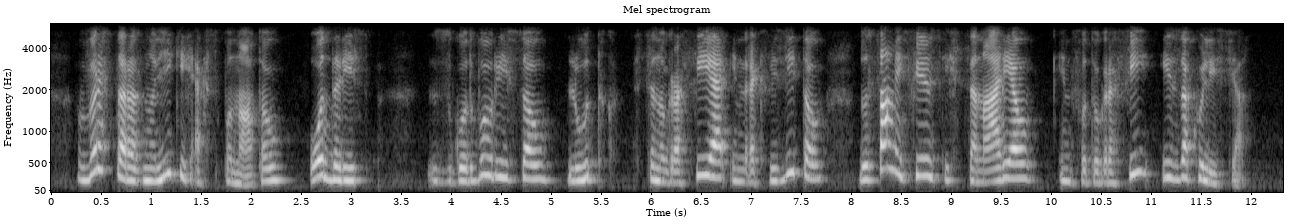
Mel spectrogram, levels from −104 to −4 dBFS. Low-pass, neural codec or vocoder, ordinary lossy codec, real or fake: 5.4 kHz; codec, 16 kHz, 16 kbps, FunCodec, trained on Chinese and English, 50 frames a second; Opus, 24 kbps; fake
